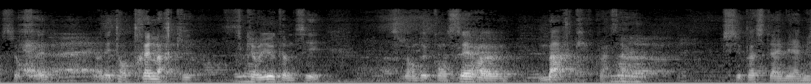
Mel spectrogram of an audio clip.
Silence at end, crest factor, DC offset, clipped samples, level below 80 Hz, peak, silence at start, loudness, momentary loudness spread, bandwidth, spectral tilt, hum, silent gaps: 0 s; 22 dB; 8%; under 0.1%; -46 dBFS; 0 dBFS; 0 s; -21 LUFS; 18 LU; 14 kHz; -4.5 dB/octave; none; none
